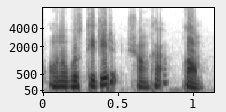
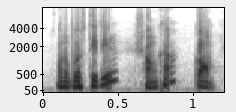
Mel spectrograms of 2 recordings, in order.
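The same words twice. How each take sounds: The two takes are said the same way.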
